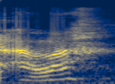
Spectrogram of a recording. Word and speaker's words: Allah: Dalam bahasa Indonesia itu dibaca Allah.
